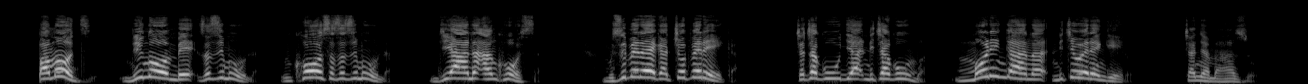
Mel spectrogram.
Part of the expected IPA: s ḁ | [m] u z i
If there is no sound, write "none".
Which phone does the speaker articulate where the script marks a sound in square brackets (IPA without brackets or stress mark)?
m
